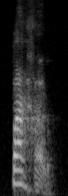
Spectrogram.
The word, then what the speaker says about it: pájaro: Dice así, pájaro. Pájaro, fijaros en cuál está. En la antepenúltima.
